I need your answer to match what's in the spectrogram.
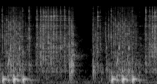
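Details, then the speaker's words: New RC nitro engine during break-in, pulled over slowly for the first time with the spark plug removed and 3-in-1 oil in the cylinder: even ratchety clicks in two pulls, no catch or scrape. The piston moves nice and smooth. "now we're going to pull this for the first time slowly without just with the spark plug removed that piston going up and down see nice and smooth"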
